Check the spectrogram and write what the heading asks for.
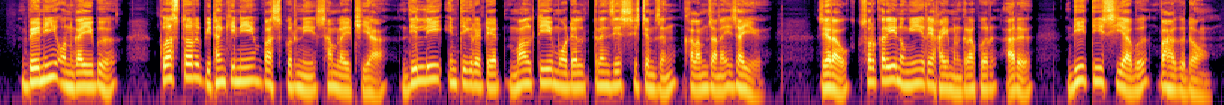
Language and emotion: Bodo, neutral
